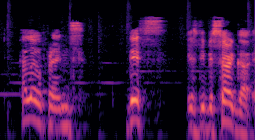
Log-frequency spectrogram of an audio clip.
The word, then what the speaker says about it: Visarga: This is the Visarga. It's pronounced as aha. No, I'm just kidding. It's quite literally a breath of air.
